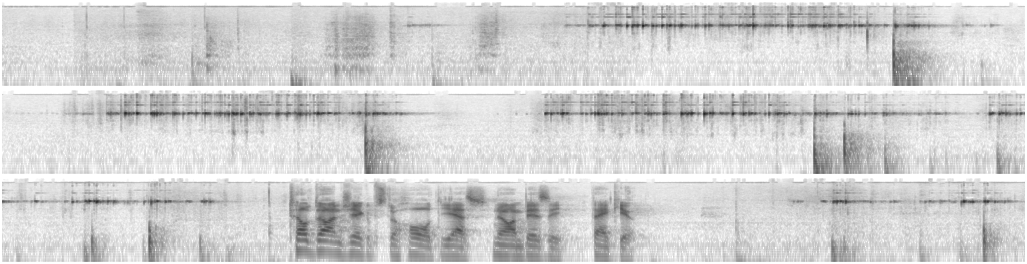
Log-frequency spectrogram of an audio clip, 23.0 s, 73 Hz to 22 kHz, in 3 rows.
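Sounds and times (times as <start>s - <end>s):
small bell jingling: 3.0s - 7.5s, 8.1s - 10.8s, 11.6s - 17.1s, 21.2s - 23.0s.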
